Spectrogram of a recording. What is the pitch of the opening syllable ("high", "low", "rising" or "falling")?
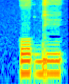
high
